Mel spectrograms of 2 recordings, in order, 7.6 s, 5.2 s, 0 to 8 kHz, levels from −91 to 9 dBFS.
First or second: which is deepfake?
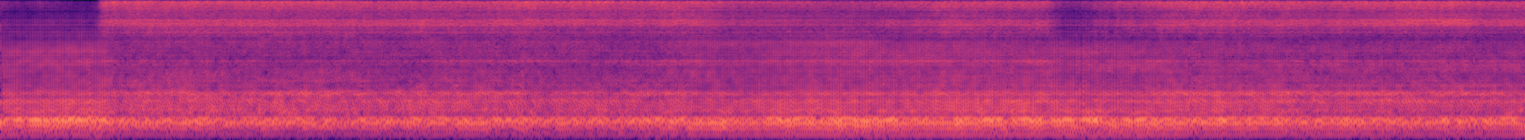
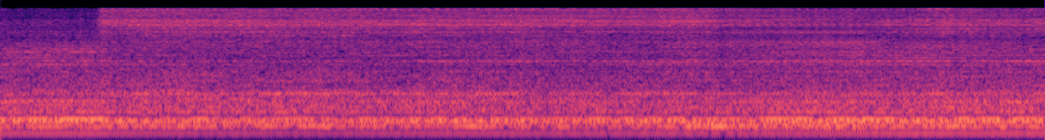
first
